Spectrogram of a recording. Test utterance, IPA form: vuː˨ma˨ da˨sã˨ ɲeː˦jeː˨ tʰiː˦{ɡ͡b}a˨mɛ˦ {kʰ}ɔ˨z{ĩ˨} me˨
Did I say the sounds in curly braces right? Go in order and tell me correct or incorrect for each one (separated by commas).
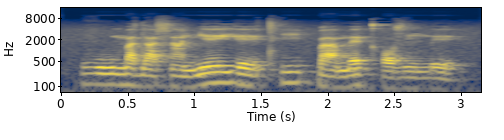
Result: incorrect, correct, correct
